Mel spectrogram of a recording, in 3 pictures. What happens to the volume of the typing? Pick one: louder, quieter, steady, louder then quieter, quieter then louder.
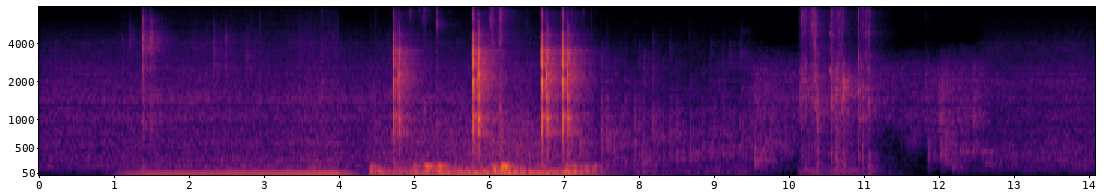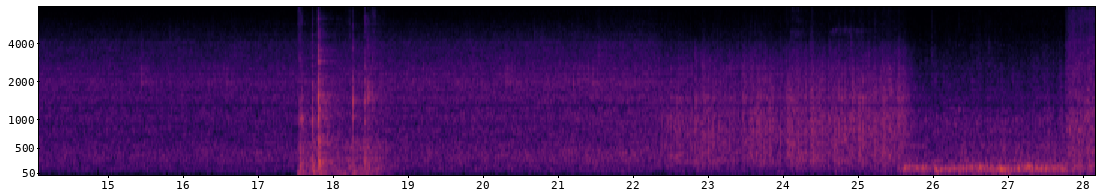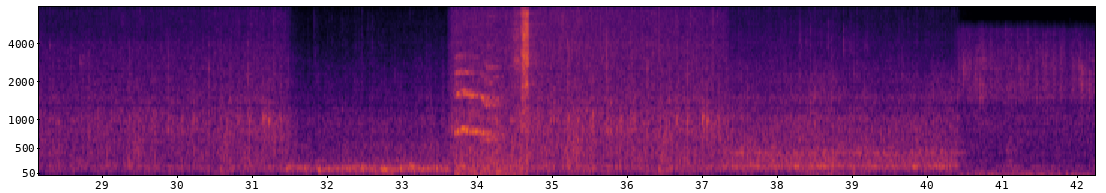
louder.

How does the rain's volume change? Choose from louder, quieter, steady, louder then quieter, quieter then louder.
louder.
